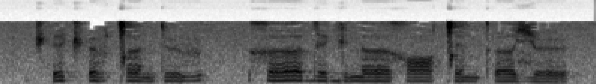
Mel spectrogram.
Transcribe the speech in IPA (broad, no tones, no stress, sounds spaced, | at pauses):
t͡ʃʼ ɪ t͡ʃʼ ø v ǀ əː n t ʉ v | x əː d e ɡʲ ʉ n əː x ɔː ǀ e m tʼ əː ʑ ø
